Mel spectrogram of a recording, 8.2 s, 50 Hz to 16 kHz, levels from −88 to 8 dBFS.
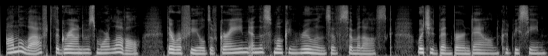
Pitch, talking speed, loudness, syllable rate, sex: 190 Hz, 195 wpm, -20 LUFS, 4.7 syllables/s, female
